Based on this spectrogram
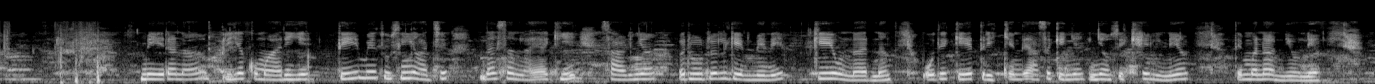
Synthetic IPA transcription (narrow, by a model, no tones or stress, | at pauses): meːɾaːnãːpɾiːaːkʊmaːɾiːɛːt̪eːmɛ̃ːt̪ʊsĩːəd͡ʒ | d̪əsənlaːja̰ːkɪsaːɽijãːɾuːɾəlɡeːmẽːd̪eː | keːʊnəɾnoːd̪eːkeːt̪əɾiːkẽːd̪eːəskəjãːkɪjãːʊseːkʰeːlneːãːt̪eːmənaːnẽːɦõːneːãː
